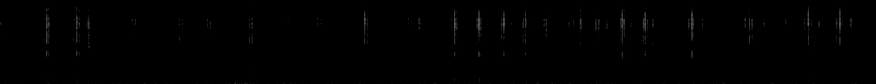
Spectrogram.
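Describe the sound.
Scissors snip hair during a haircut, many quick, crisp clicks coming in short bursts and singles, faint and alone with no talk.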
